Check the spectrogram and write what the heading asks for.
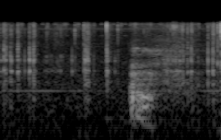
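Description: Small plastic clicks and scrapes as the bowl of a cheap all-plastic tobacco pipe is worked loose from its casing, thickest at first with one sharp click about a second in. A brief murmur of effort follows about a second and a half in.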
